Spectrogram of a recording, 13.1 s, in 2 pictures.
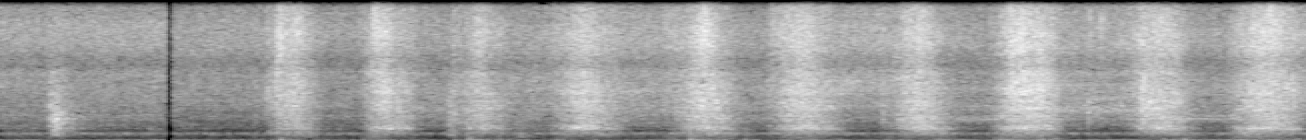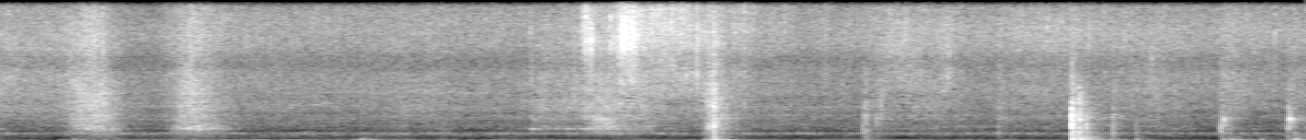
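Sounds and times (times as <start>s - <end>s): flatbread sizzling in oil: 9.1s - 10.4s.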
